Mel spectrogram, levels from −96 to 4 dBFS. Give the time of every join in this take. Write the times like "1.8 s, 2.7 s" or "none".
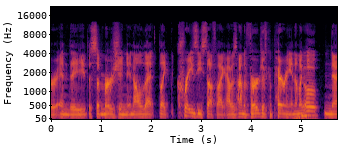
2.5 s, 3.7 s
